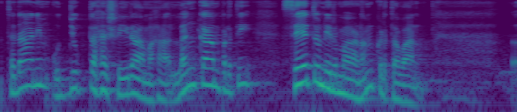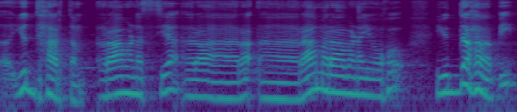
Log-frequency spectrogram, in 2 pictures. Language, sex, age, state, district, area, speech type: Sanskrit, male, 18-30, Karnataka, Uttara Kannada, rural, spontaneous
